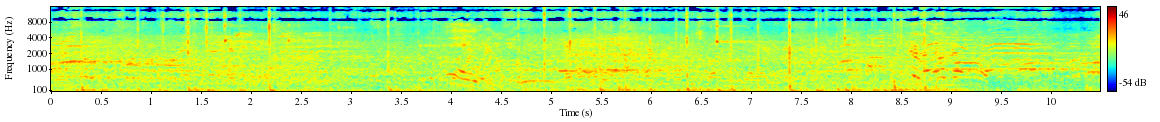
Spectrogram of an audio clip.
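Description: A ball thuds and slaps against hands.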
